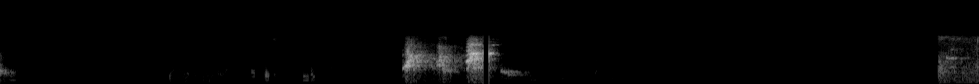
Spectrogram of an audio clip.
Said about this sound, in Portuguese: É que meu cãozinho tá latindo aqui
